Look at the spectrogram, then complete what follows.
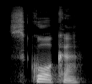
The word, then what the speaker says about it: скока: Сколько becomes скока. And since the last O sounds like A anyway, we spell it like this.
